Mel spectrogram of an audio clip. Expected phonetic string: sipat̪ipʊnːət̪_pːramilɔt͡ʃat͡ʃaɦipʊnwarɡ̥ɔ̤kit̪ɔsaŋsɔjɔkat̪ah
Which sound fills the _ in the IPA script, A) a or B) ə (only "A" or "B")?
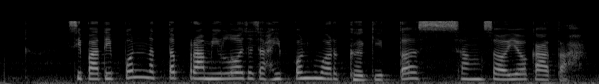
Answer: B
